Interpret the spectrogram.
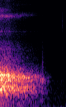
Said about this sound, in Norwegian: Da kan vi begynne med å puste. Begynne å puste inn. Hold pusten. Og pust ut. Og pust inn. Og hold pusten. Og pust ut.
